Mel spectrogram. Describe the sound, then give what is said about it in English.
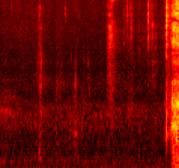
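Someone sips a Seymour shake: a few soft wet mouth clicks in near silence, then a sudden loud, noisy slurp through a straw at the very end. “As I sip my Seymour shake.”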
